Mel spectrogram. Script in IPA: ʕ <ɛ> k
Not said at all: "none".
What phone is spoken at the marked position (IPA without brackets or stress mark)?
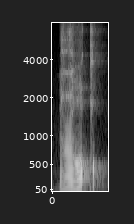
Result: ɛ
